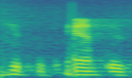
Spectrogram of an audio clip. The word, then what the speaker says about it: hippocampus: caller who mentioned the hippocampus but that's very interesting anyway hius how do you wait how do you say it how do you say it hippo hippo campus oh okay fine okay not Campo well I'm gonna I'm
